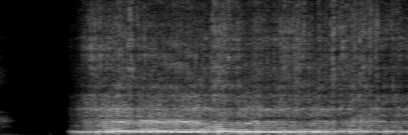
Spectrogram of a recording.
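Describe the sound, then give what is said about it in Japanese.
A bee buzzes as it flies in, starting suddenly after a brief silence and then holding a loud, steady droning hum with a slight waver until the end. “ほら、ハチさんがブーンって飛んできて。”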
